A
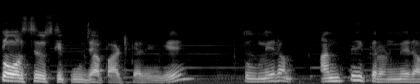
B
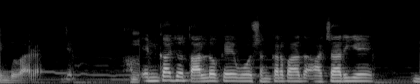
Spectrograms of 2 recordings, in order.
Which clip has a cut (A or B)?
B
